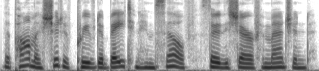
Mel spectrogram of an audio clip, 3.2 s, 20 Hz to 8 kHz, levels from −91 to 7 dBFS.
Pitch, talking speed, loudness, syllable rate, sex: 195 Hz, 245 wpm, -16 LUFS, 6.5 syllables/s, female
